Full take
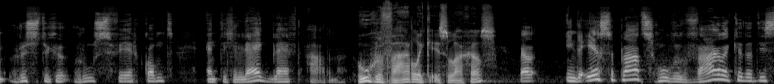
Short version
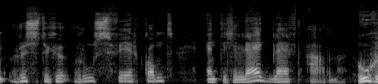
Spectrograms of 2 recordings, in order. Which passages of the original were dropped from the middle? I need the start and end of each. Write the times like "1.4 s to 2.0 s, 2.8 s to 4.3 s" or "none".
none

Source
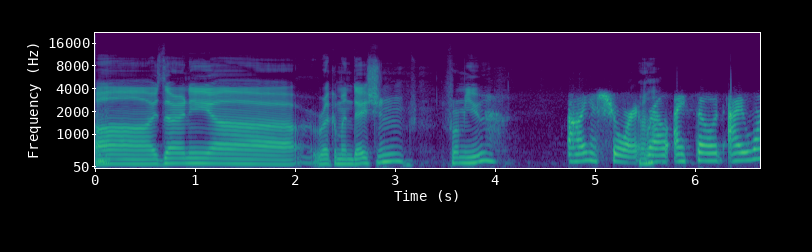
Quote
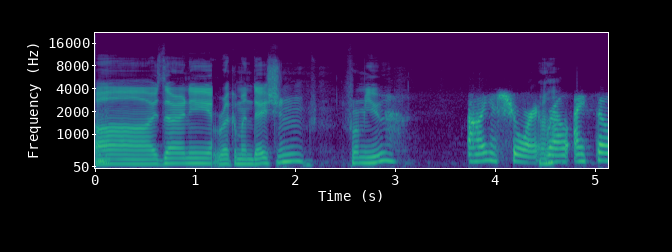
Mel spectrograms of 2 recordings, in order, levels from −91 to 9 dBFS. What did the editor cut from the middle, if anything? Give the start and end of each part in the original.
1.2 s to 2.2 s

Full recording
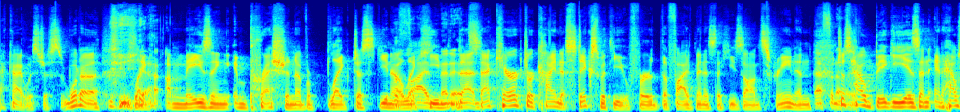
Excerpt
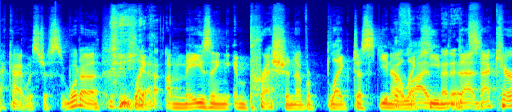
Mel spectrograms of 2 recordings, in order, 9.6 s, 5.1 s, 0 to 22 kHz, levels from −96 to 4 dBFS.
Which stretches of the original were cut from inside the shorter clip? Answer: none

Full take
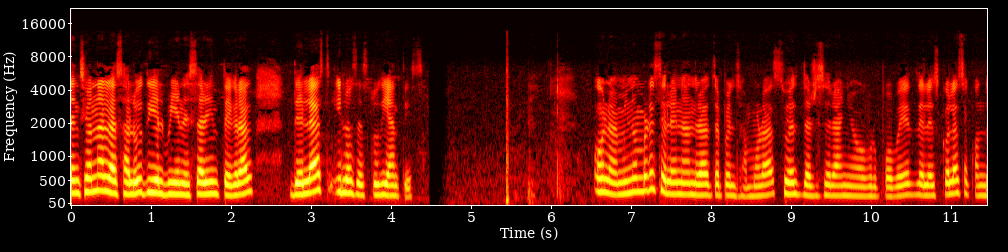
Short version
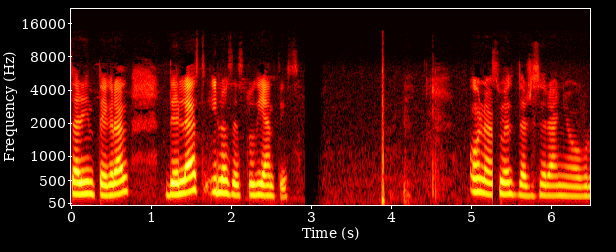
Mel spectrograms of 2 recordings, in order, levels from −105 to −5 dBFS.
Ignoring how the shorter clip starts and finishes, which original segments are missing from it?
6.8 s to 8.8 s

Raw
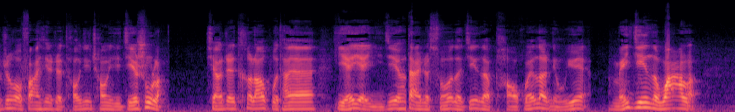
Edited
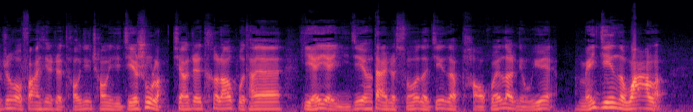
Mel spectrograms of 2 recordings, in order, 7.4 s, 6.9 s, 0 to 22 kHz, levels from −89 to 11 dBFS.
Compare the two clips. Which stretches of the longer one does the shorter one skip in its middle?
1.7 s to 2.0 s

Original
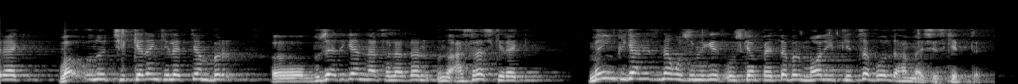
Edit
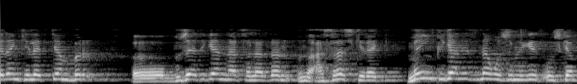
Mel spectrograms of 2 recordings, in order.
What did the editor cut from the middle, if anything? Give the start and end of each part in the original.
5.5 s to 5.9 s

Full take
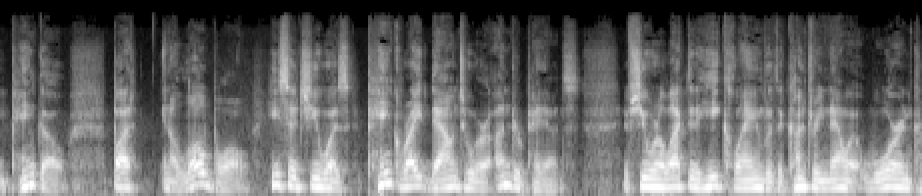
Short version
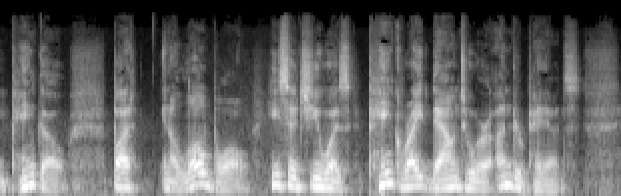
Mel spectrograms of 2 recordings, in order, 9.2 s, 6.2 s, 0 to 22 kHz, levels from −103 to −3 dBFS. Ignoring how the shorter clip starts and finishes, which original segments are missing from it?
none

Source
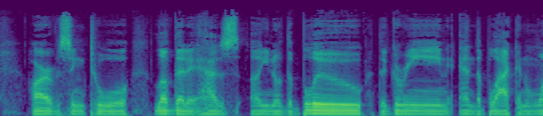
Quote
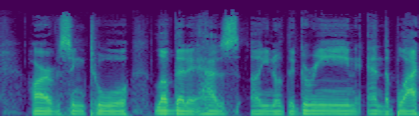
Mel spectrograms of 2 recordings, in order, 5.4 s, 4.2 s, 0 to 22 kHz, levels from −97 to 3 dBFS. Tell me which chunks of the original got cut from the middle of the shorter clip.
2.8 s to 3.7 s

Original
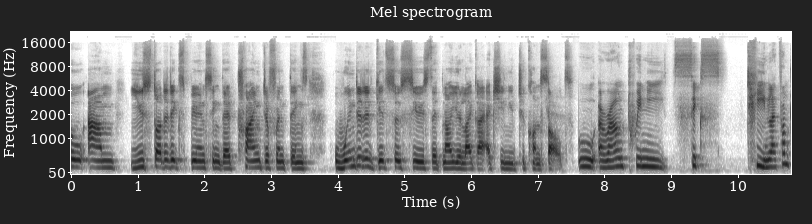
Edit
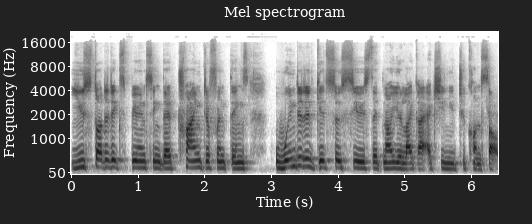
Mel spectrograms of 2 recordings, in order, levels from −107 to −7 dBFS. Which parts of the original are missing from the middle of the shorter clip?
none

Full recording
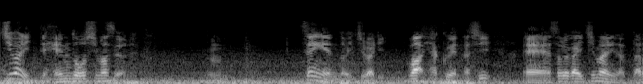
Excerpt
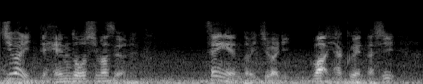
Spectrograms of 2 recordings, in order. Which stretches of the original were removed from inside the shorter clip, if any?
2.0 s to 3.0 s

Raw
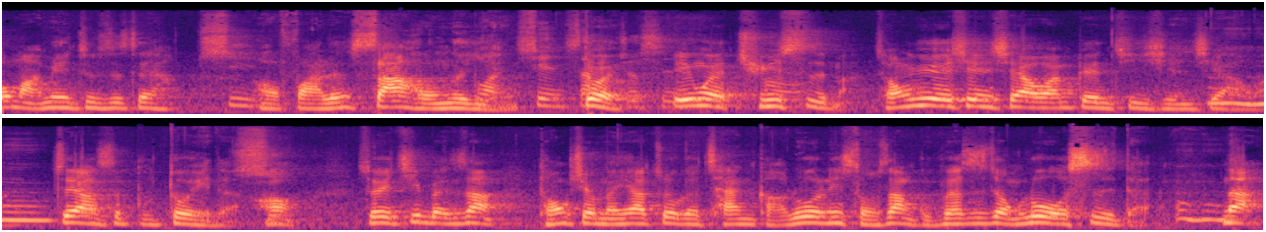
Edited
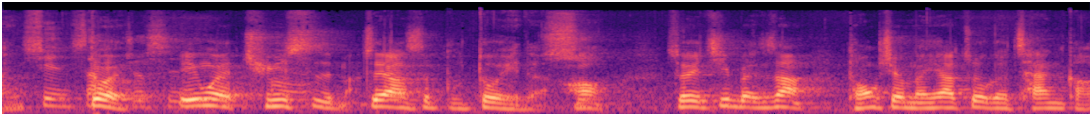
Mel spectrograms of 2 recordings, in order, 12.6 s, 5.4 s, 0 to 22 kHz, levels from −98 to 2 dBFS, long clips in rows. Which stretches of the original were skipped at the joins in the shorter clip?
4.3 s to 6.6 s

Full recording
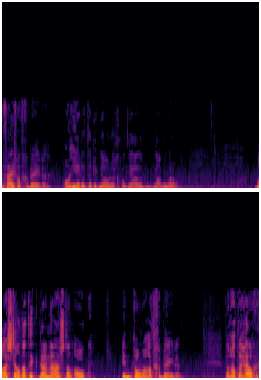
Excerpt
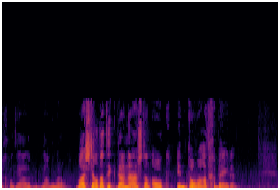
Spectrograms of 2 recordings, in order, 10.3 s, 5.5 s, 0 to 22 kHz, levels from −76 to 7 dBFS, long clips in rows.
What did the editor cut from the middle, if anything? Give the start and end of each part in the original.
3.6 s to 5.0 s, 7.0 s to 7.5 s

